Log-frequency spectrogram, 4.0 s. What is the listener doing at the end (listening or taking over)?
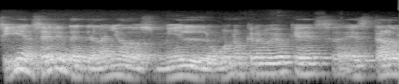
taking over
